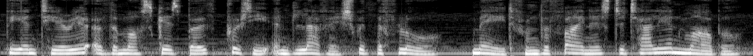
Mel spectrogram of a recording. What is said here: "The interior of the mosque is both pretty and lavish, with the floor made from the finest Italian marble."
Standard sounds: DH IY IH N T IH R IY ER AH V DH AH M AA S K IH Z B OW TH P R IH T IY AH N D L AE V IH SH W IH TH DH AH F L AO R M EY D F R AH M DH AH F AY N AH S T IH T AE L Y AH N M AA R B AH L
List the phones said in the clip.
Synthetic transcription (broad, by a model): DH IY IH N T IH R IY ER AH V DH AH M AA S K IH Z B OW TH P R IH T IY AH N L AE V IH SH W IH DH AH F L AO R M EY D F R AH M DH AH F AY N AH S T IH T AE L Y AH N M AA R B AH L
